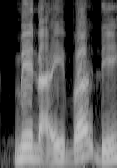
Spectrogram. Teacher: ada nun sukun bertemu dengan Ain yaitu dibaca dengan jelas Suara nunnya karena dia ada bacaan izhar halqi izhar artinya jelas halqi berarti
